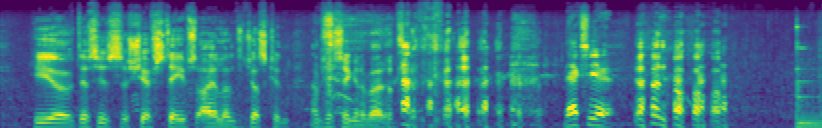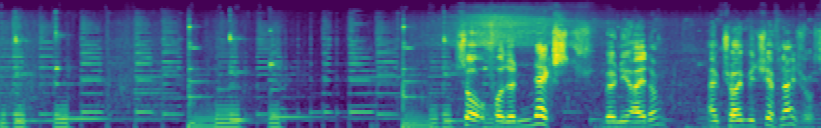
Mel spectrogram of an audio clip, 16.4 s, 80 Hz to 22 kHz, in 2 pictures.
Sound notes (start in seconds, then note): 3.2 laughs; 7.7 upbeat music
